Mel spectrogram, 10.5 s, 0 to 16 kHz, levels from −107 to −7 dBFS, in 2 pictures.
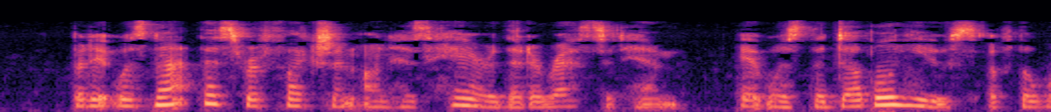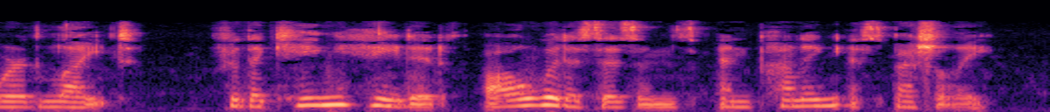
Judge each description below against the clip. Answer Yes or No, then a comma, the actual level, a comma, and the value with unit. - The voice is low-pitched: No, high, 195 Hz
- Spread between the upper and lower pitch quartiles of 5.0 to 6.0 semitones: No, average, 4.3 semitones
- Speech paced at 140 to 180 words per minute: Yes, average, 170 wpm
